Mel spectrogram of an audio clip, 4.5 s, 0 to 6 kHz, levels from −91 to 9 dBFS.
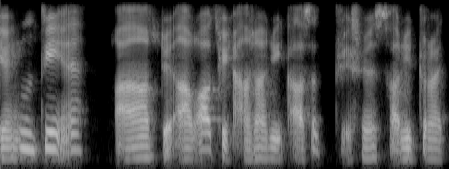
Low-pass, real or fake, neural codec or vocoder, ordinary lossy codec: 5.4 kHz; fake; autoencoder, 22.05 kHz, a latent of 192 numbers a frame, VITS, trained on one speaker; none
